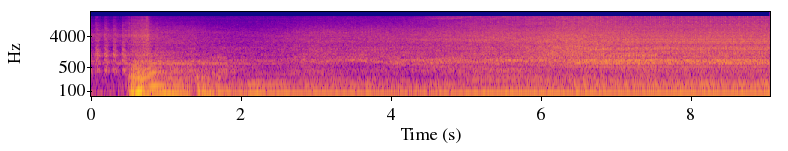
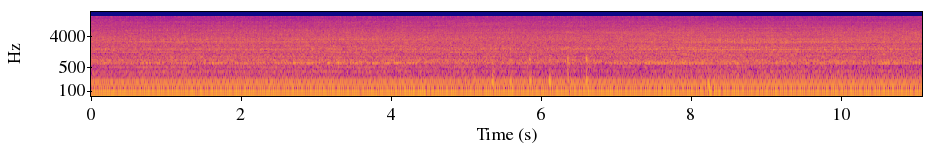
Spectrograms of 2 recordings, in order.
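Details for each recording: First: 2006 Ford Fiesta ST petrol engine at idle with a light, tinny buzzing rattle from the exhaust manifold heat shield vibrating loose due to a broken bolt; heat shield rattle at idle. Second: 2006 Ford Fiesta ST at idle after fixing the manifold heat shield and fitting a vented mini breather filter; steady even idle hum, smooth low drone, no rattles, ticks or misses.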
